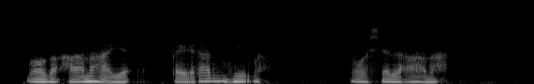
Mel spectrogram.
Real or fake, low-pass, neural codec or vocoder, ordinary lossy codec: fake; 5.4 kHz; codec, 16 kHz, 0.8 kbps, ZipCodec; none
